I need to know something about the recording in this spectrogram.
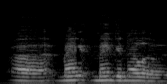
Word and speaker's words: Manganiello: I mean, Manganiello is how it's pronounced. That's how he pronounces it anyway.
